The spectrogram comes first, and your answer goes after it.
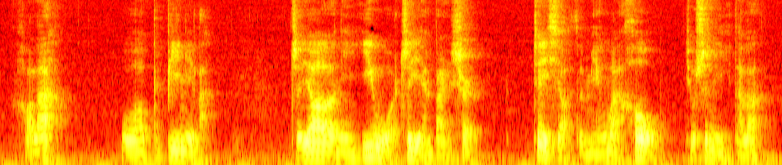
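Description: A man's voice: on the low side, normal speed, a little mellow, natural voice. A man voicing a lecherous, scheming middle-aged nobleman who talks in a leering, commanding way.

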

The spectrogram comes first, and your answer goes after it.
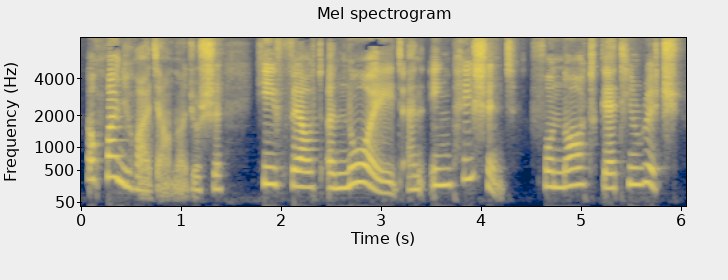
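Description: A woman teaching English vocabulary, explaining in one language and reading example sentences slowly, spelling words out letter by letter. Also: a little high, expressive, dark tone. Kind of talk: vocabulary lesson.

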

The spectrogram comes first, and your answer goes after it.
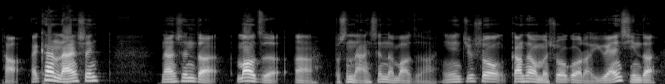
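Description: A man teaching an English vocabulary lesson, speaking slowly and repeating each word twice with frequent filler particles. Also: lowish voice, very animated, dry recording, clean studio sound.

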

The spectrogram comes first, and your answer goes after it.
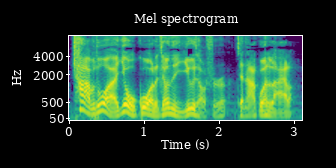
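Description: A man's voice: mid-range voice, big pitch swings, fast talker, faint music behind. A man telling a comic crime story in a chatty, punchy, colloquial way.

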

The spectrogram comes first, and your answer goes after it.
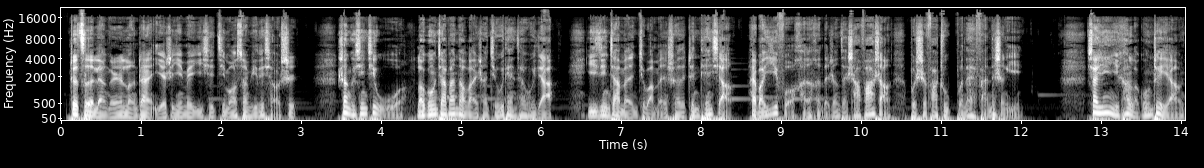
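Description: A man hosting a relationship advice podcast, telling a story in an animated, dramatic way, with faint music behind. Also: low-pitched.

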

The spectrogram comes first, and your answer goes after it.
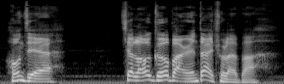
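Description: Narrator voicing a brash cocky tough, pitched a little up and animated. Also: male voice, moderate pace, no room sound, faint music behind. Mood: swaggering. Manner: brash, swaggering. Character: cocky young gang leader, man.

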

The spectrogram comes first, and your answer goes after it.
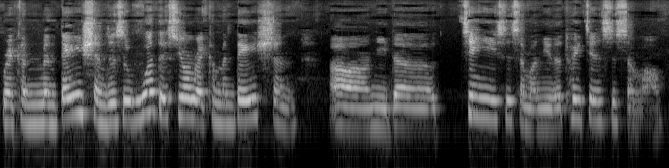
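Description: A woman teaching English online, explaining patiently and repeating English words slowly to model their pronunciation. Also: medium pitch, mellow, a little hiss or hum. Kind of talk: online language lesson.

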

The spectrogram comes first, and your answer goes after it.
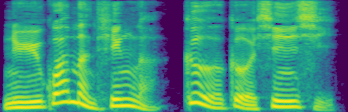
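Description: A man narrating a children's story in a lively, expressive way. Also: on the high side, measured pace, no echo, clean studio sound.

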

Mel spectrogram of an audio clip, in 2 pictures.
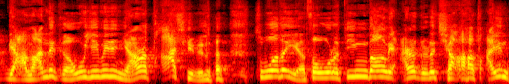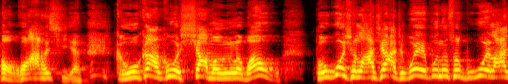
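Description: Fast, animated Northeastern Mandarin man. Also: sits high. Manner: animated, rambling, swears freely. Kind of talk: casual storytelling.

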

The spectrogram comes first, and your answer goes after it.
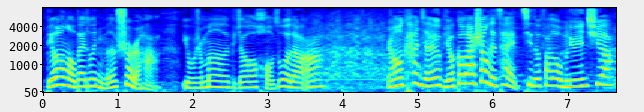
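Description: A woman's voice: a little high, fast talker, a little mellow, slight background noise. A young woman hosts a casual show, reading listener jokes aloud and laughing through her lines. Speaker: radio-style host reading listener jokes.

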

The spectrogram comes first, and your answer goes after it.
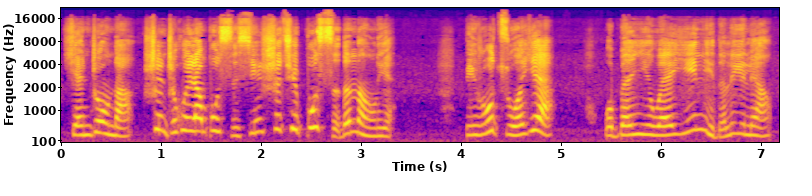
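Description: A woman's voice: sits high, no room sound. A woman playing an earnest, naive young woman explaining things in an audio drama.

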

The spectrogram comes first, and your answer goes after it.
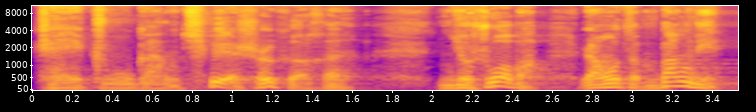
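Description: A plain-spoken, righteous young laborer with a blunt, earnest delivery and a deeper, husky tone, as a male storyteller plays him. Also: very animated, a little fast, exaggerated voice.

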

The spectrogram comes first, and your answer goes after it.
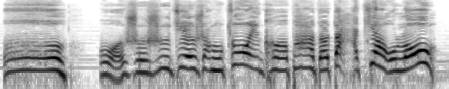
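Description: A woman voicing a little boy frog who pretends to be a scary monster, with gruff mock-threatening growls. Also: high voice, slow pace, dry recording. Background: faint music.

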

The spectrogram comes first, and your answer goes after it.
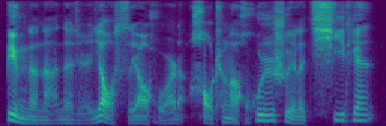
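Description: Lively joking male storyteller. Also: rumbling low, moderate pace. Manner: lively, joking, lots of filler particles. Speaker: podcast host, storyteller. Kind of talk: casual comic history storytelling.

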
